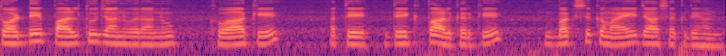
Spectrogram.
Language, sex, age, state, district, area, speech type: Punjabi, male, 18-30, Punjab, Mansa, urban, read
